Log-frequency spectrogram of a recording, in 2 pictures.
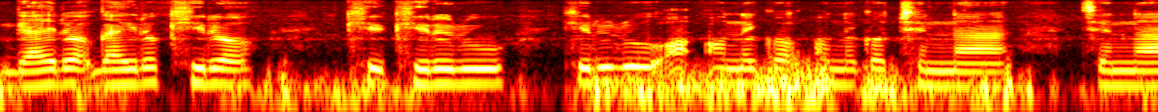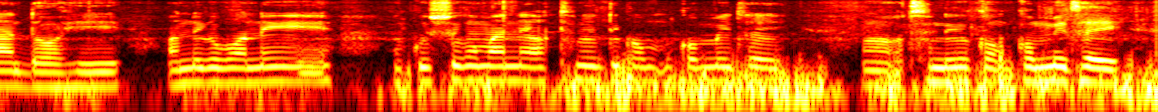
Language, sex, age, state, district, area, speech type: Odia, male, 18-30, Odisha, Ganjam, urban, spontaneous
